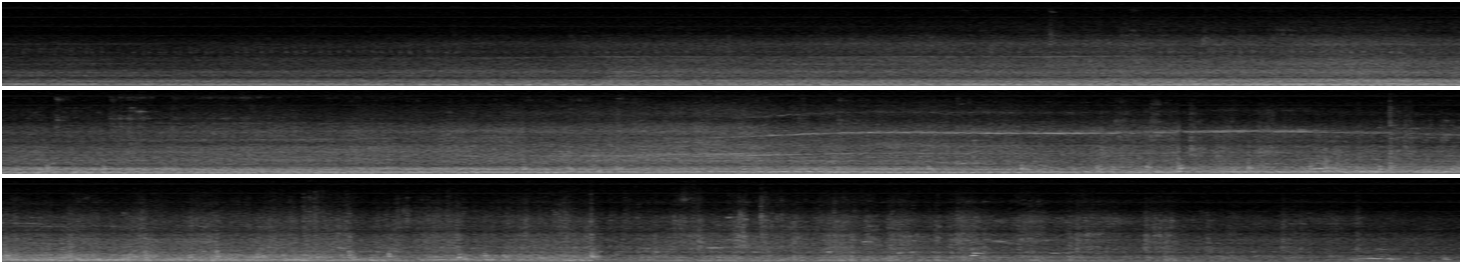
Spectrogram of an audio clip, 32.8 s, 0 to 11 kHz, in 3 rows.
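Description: British Rail Class 56 diesel locomotive, with its Ruston-Paxman V16 engine, running past at the head of a freight of tank wagons. The low engine hum fades about halfway through and gives way to the rumble of wagon wheels on the rails, with a high wheel squeal for a few seconds and a run of clicks over rail joints near the end.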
